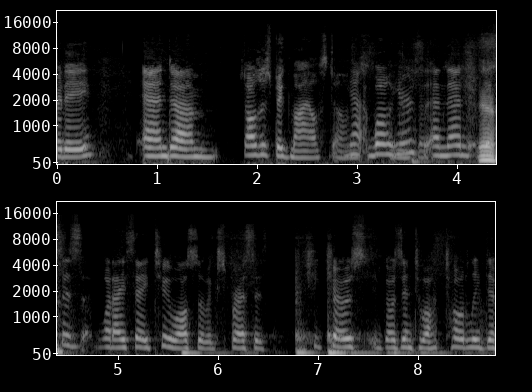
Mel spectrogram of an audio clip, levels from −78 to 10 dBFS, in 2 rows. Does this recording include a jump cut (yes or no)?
no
